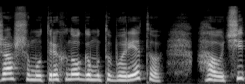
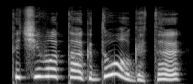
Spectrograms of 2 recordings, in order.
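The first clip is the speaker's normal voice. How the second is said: put-on girl character voice; 8 semitones higher, 3 dB louder, slower than usual. A narrator's reading. Anil asks, voiced character.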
